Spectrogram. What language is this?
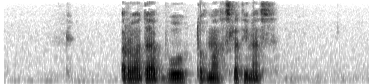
Uzbek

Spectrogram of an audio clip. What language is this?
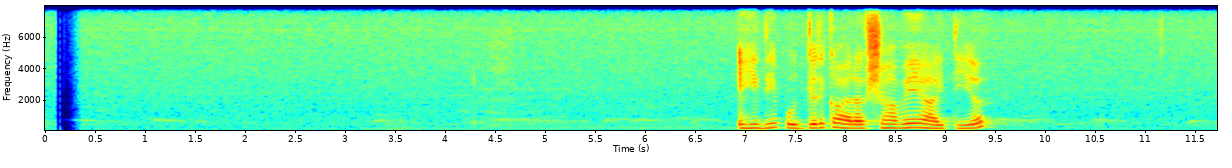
Sinhala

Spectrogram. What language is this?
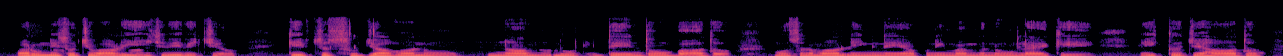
Punjabi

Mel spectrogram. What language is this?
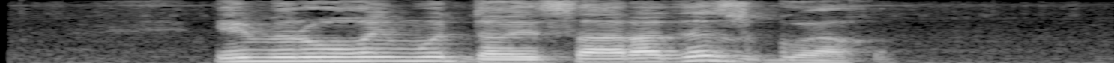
Kabyle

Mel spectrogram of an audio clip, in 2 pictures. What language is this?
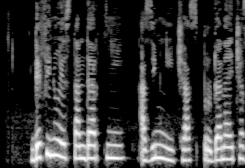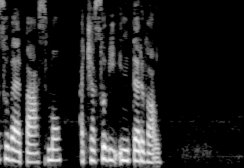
Czech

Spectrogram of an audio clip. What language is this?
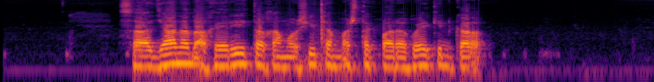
Ormuri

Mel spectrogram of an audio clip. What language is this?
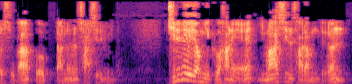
Korean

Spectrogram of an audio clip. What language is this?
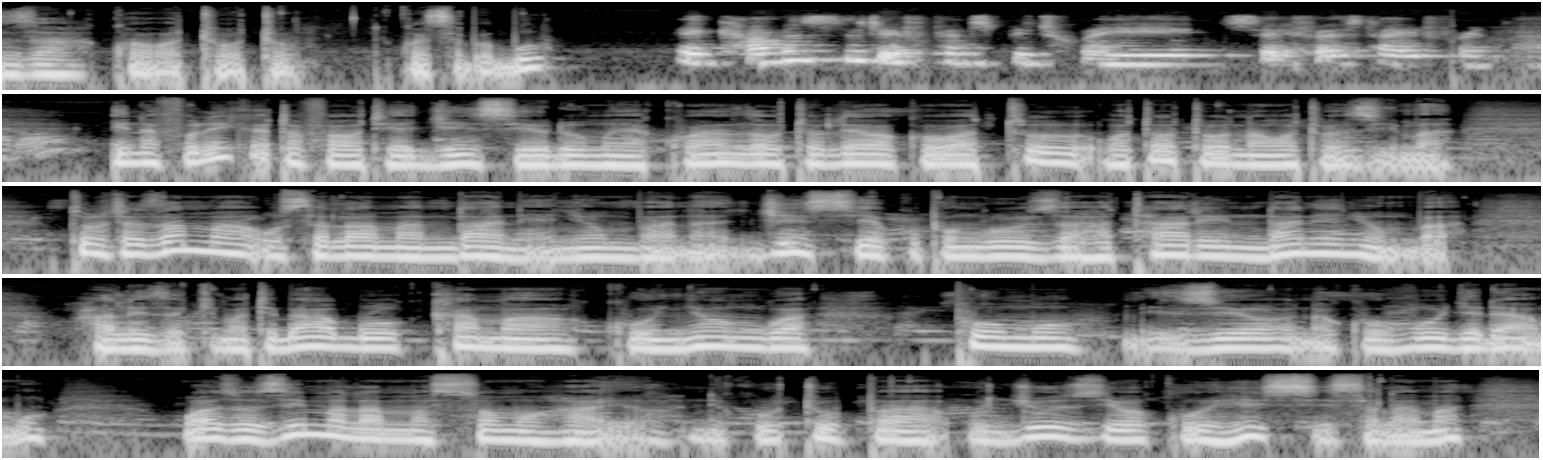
Swahili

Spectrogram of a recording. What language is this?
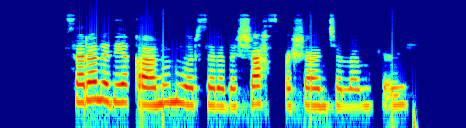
Pashto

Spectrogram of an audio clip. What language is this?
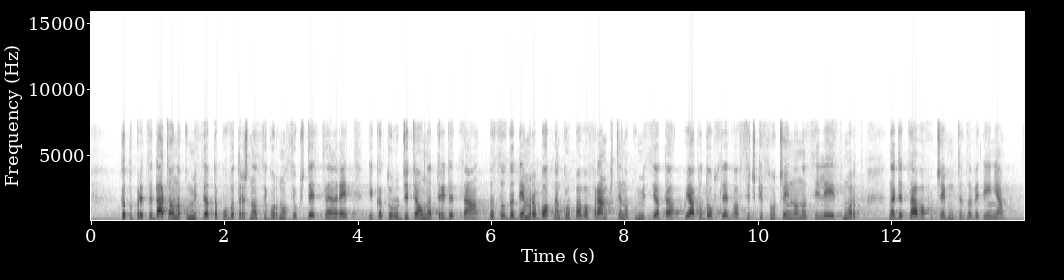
Bulgarian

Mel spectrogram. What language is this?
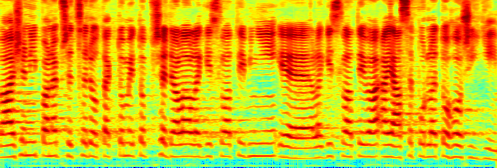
Czech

